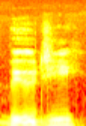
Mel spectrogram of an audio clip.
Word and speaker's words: bougie: He does the hard Bougie. G. Bougie. It's not the hard G.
